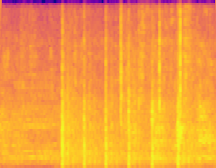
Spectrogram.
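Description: A quick run of about seven sharp smacks, roughly five a second, with shouting voices behind.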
